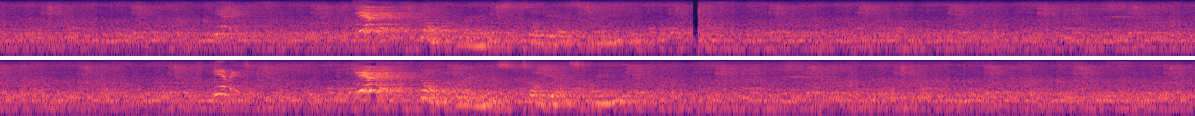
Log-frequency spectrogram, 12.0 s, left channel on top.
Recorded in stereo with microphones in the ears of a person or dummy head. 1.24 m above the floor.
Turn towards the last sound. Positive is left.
turn(degrees=-55)  # may be behind; listen again after turning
